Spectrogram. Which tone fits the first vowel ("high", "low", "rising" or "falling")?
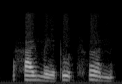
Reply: high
